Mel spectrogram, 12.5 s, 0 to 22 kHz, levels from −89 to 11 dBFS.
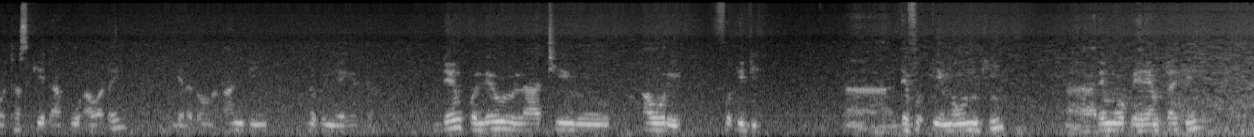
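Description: Noise suppressor artifacts run throughout. The room noise, which sits only about 7 dB under the speech, is pulled down by about 21 dB between phrases and swells back under them.

Speech cut by the noise suppressor comes in three stretches: 0.0 to 7.64 s, with roughly four seconds affected and drops up to about 22 dB; 8.2 to 9.92 s, with about a second affected and drops up to about 20 dB; and 10.64 to 12.03 s, with half a second affected and drops up to about 19 dB. The suppressor treats soft speech as noise, so quiet endings and consonants sound swallowed rather than clipped or muted outright.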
